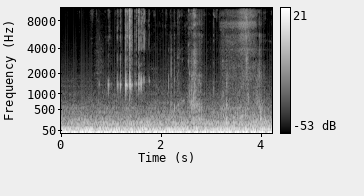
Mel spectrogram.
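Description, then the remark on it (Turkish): Crunchy bites into a candy bar, a few crisp snaps followed by brief chewing, heard alone over a low, steady background rumble with no talking. “İlk ısırığı aldığı an Ronald ne yaptığını fark etti.”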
